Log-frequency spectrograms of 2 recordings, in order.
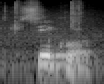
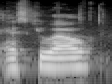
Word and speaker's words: SQL: the first thing is sequel SQL and this is pronounced as sequel okay you will see that's how a lot of people pronounce some of some people you will see calling it SQL this was a fine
